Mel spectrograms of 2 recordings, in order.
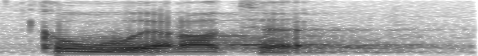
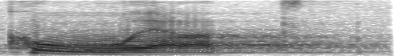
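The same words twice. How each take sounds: First: The final t releases with a strong bounce. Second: The final t releases a tiny breath of air. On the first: The speaker calls it wrong. "This is now a qalqala" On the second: The speaker calls it right. "if I do the hums"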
